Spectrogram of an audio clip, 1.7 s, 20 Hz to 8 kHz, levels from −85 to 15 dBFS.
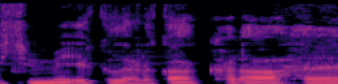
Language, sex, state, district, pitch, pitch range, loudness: Hindi, male, Bihar, Bhagalpur, 115 Hz, 115-120 Hz, -29 LUFS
